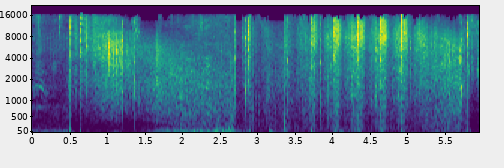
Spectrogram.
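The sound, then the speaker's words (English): Sharp gunshots from fighting between Sudanese forces and rebels on the border between Sudan and South Sudan, in the Blue Nile and Nuba Mountains, crack out in an irregular, rapid series throughout, some in quick clusters, over a rough, noisy outdoor background with no clear talking. “On the border between Sudan and South Sudan, the citizens of the Blue Nile and Nuba Mountains live with the sound of warfare, gunfire between Sudanese forces and rebels who would prefer to be part of South Sudan.”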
